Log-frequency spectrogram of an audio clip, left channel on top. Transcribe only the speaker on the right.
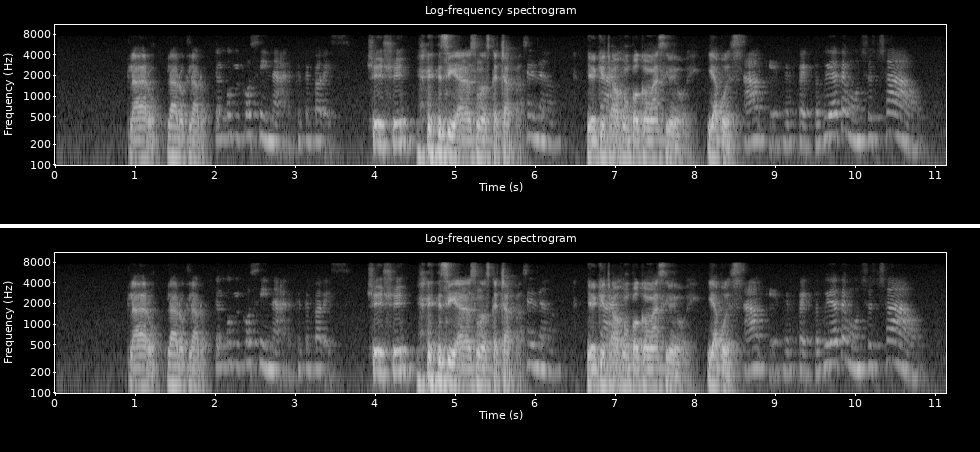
claro, claro, claro.
Sí, sí, <laughs> sí, haz unas cachapas.
Yo
aquí trabajo un poco más y me voy. Ya pues.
